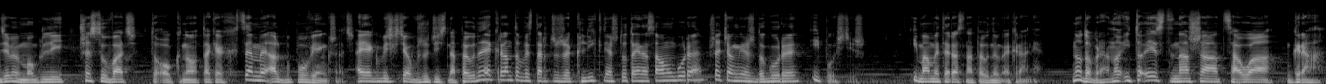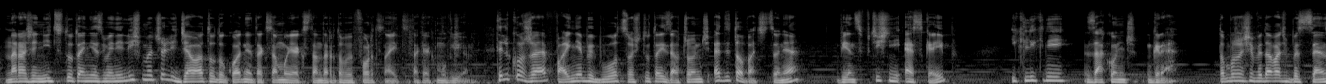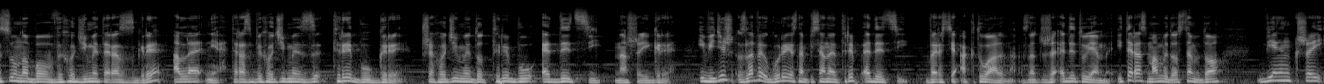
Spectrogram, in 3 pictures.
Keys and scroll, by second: 10.9 w, 14.4 d, 15.6 e, 15.9 s, 17.0 a, 17.8 s, 18.2 w, 19.6 d, 20.0 w, 22.2 Escape, 38.3 a, 38.6 s.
